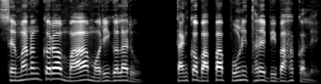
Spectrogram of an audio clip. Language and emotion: Odia, neutral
